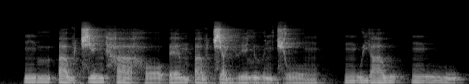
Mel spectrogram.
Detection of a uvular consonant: absent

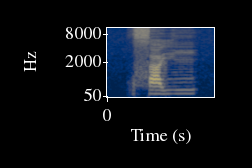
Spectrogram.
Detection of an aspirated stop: absent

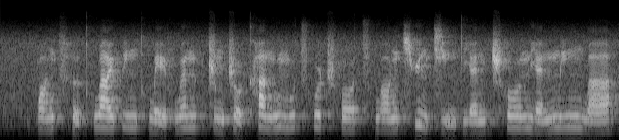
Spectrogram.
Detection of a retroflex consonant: present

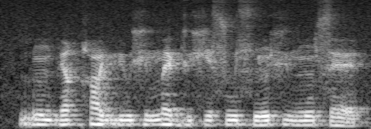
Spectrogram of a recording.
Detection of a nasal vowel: present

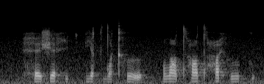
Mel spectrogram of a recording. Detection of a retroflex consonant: absent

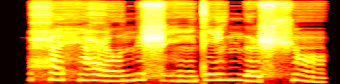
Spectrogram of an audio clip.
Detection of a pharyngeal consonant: present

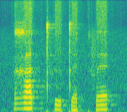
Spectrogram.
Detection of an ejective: absent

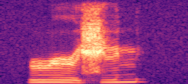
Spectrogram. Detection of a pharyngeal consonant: absent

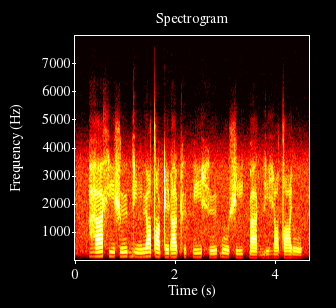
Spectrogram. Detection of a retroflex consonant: present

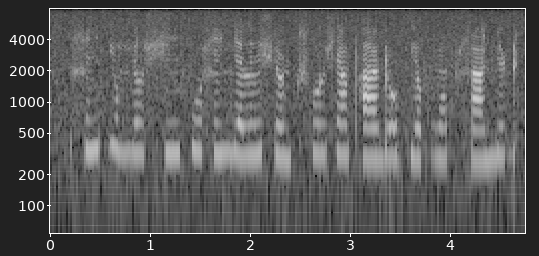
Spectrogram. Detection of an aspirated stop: present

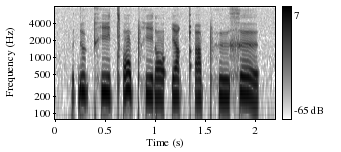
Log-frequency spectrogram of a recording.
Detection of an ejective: present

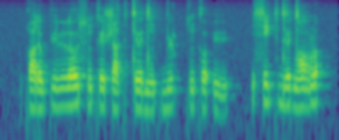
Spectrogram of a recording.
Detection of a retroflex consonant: present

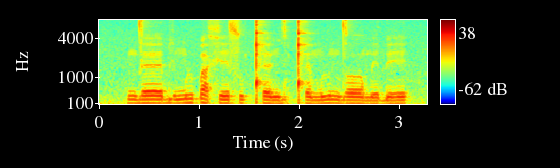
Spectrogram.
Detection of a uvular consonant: absent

